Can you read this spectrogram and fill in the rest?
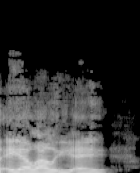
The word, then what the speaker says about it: Allea: So it's spelled Allea, but it's short for Allison Lee.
